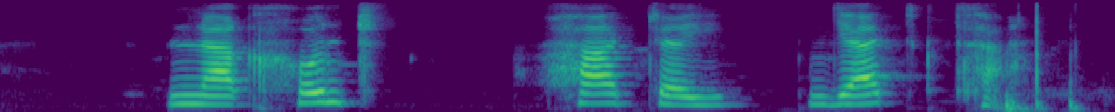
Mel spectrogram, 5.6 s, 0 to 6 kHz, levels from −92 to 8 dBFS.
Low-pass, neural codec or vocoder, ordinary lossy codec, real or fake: 5.4 kHz; autoencoder, 48 kHz, 128 numbers a frame, DAC-VAE, trained on Japanese speech; AAC, 48 kbps; fake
